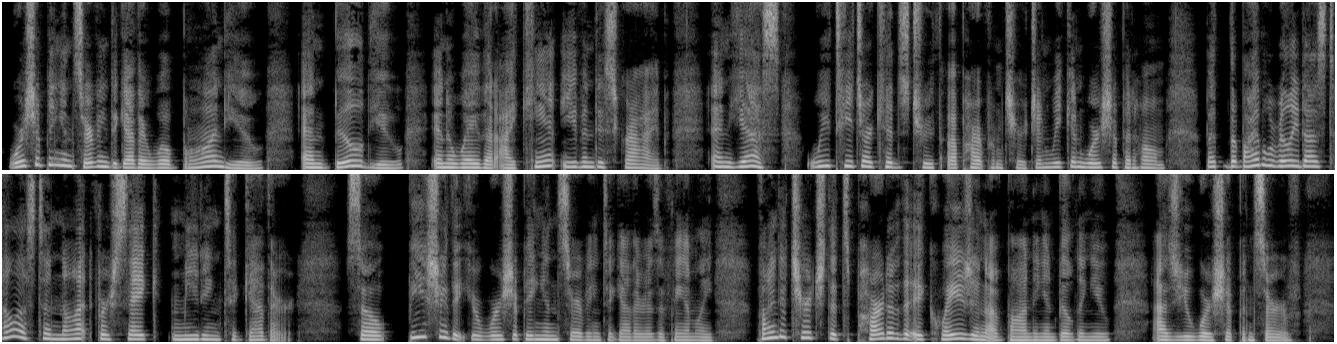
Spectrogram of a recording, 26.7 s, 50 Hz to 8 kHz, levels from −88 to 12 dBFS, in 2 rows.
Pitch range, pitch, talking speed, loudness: 165-225 Hz, 190 Hz, 170 wpm, -19 LUFS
